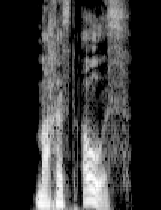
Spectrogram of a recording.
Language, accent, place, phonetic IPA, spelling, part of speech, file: German, Germany, Berlin, [ˌmaxəst ˈaʊ̯s], machest aus, verb, De-machest aus.ogg
- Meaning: second-person singular subjunctive I of ausmachen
